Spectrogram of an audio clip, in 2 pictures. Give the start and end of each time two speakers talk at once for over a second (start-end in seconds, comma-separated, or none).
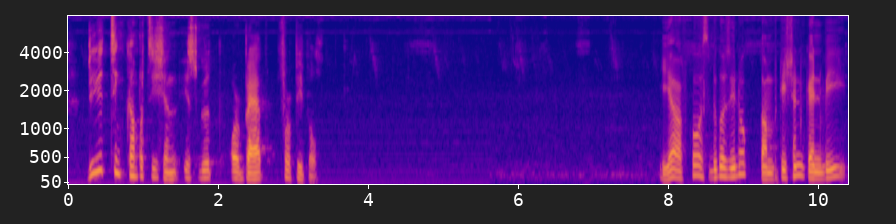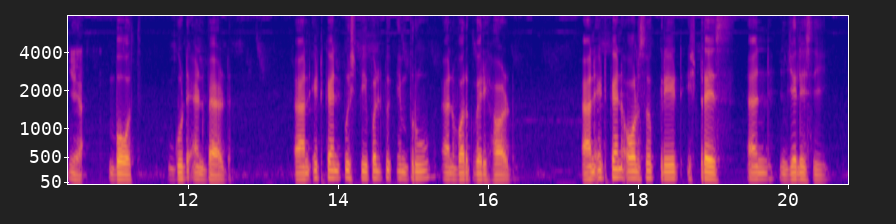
none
